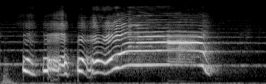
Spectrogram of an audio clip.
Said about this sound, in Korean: 저는 그 길로 반쯤 정신줄을 놓은 채로 소리를 꽥꽥 질렀는데요. 그 소리에 잠에서 깬 가족들이 전부 제 방으로 몰려들었어요.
